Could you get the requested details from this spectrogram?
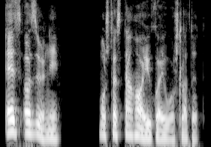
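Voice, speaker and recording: A man puts on a stern older nobleman whose questions come firm and curt. His voice sits slightly above the narrator's low tone. The recording is dry and close. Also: animated, no room sound, close to an everyday voice. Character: stern older male lord, uneasy.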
